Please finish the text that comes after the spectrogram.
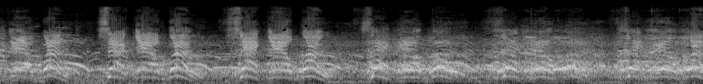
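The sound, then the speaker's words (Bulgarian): Thousands of marchers in Brisbane's city centre, Australia, shouting together in protest against Prime Minister Anthony Albanese, many overlapping voices rising and falling in loud, steady waves of chanting and yelling that continue throughout without a break. “Во Брисбен илјадници маршираа низ центарот на градот, од кој многумина го изразија своето незадоволство од премиерот Антони Албанезе.”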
